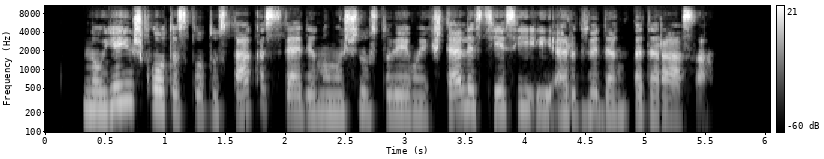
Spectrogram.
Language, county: Lithuanian, Vilnius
